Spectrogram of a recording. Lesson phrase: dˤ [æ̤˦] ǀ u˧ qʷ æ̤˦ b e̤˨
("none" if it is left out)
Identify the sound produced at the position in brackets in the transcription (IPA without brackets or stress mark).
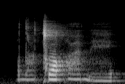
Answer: æ̤˦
